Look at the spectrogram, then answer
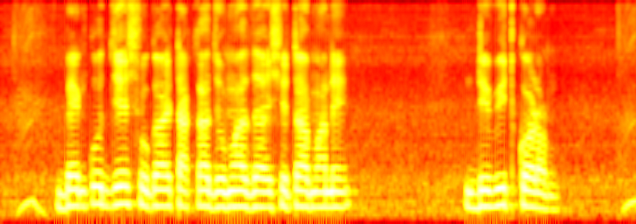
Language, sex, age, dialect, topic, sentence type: Bengali, male, 18-24, Rajbangshi, banking, statement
